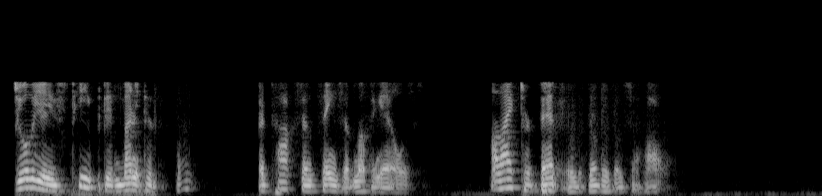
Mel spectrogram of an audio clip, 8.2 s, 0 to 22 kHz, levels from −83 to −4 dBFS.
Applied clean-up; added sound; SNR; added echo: neural mask model DeepFilterNet 3.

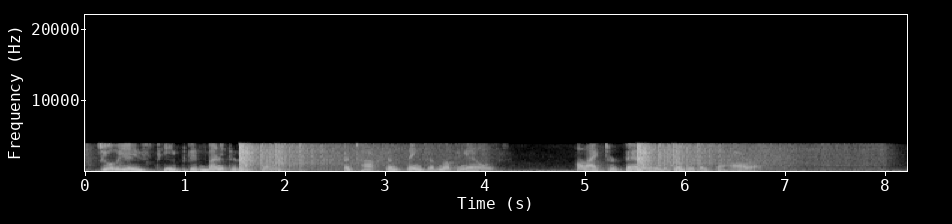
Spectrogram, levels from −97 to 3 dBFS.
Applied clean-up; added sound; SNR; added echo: none; Coin (dropping); 1 dB; reverberation time 0.5 s.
